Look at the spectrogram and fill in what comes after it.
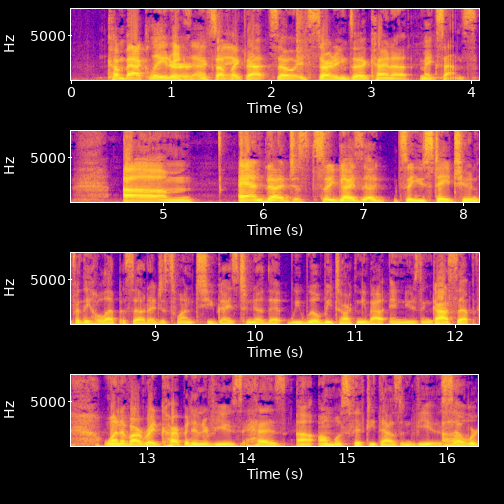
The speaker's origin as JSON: {"language": "English", "town": "Columbus", "region": "Ohio", "country": "United States", "said": "I'm not just saying this because I came from Columbus, Ohio, and I love the drag."}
